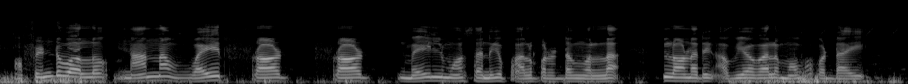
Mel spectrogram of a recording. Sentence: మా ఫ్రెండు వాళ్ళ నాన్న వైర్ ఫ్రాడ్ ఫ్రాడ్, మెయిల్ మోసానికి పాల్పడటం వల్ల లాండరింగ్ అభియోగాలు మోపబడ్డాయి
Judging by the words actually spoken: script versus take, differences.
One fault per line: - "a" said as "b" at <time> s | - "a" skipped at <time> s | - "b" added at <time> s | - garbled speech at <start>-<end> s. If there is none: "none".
none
